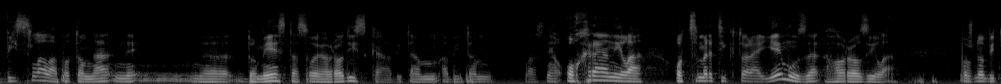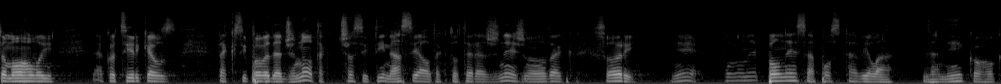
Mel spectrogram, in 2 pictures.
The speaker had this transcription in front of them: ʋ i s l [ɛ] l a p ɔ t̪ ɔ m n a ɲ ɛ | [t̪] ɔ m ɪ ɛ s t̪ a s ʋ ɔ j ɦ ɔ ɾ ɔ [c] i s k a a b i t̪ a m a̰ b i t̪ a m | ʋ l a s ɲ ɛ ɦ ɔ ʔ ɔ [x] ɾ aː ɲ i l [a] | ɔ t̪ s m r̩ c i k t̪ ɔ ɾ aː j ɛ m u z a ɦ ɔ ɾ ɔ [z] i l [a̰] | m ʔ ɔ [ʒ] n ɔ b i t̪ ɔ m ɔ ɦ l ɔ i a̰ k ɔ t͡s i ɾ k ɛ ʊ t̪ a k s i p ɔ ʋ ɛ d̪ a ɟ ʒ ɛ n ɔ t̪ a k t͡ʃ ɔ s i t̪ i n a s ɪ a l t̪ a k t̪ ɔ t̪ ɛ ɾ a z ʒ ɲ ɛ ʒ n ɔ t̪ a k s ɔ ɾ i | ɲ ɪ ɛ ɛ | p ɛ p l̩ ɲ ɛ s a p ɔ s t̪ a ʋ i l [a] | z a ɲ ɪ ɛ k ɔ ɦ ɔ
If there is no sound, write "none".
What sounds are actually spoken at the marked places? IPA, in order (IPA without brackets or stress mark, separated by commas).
a, d̪, ɟ, x, a, z, a̰, ʒ, a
